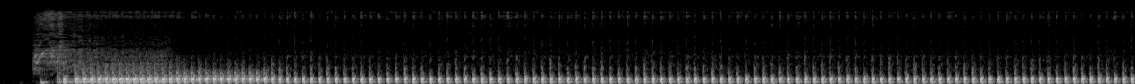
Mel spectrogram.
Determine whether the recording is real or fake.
real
